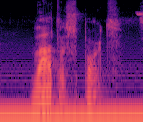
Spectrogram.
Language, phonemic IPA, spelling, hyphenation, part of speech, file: Dutch, /ˈʋaː.tərˌspɔrt/, watersport, wa‧ter‧sport, noun, Nl-watersport.ogg
- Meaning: watersport (sport played on or in water)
